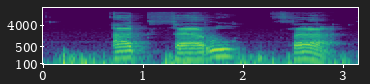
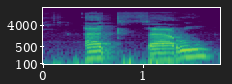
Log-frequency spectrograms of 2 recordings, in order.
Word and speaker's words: اکثر: اکثر. تھا پہ زبان دانتوں سے اوپر والے دانتوں سے ٹچ رہے. سیٹی پیدا نہ ہو. را پر پڑھا جائے کیونکہ پیش ہے. اکثر.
